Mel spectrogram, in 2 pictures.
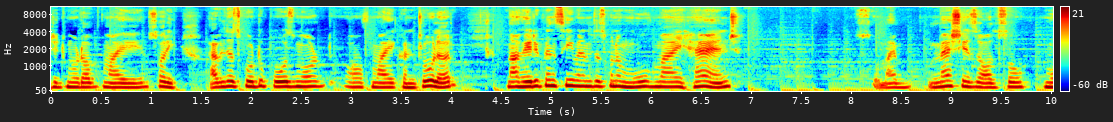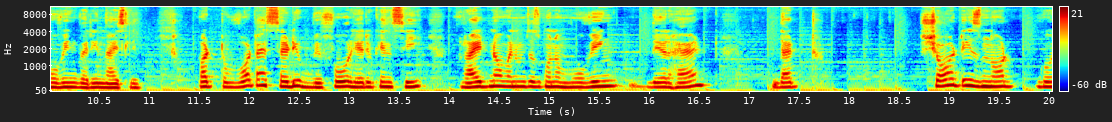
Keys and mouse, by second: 0.2 ctrl+Tab, 3.3 shift+middle drag, 3.8 middle click, 4.3 shift+middle drag, 6.5 click, 7.1 click, 7.5-7.9 middle drag, 8.2 g, 12.6-12.9 shift+middle drag, 13.0-13.6 middle drag, 14.0-14.5 middle drag, 15.3 g, 19.2 g.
